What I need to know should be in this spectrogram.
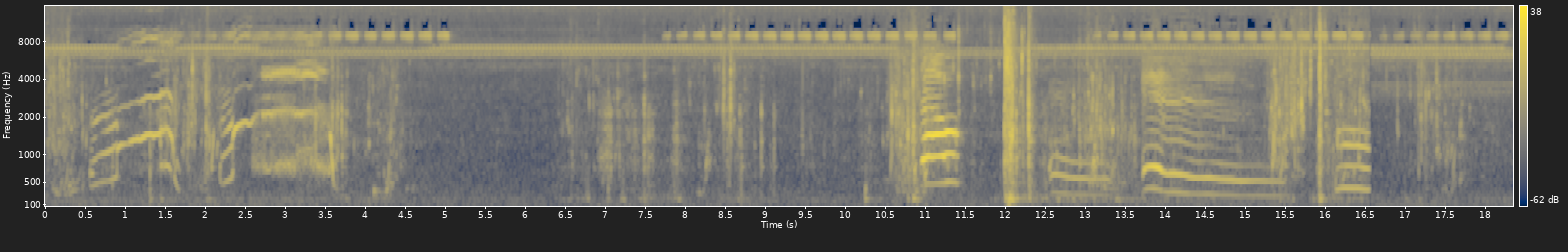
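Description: Water splashes and sloshes as a bucket is dipped into a stream.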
